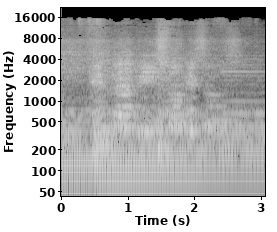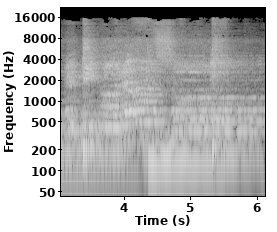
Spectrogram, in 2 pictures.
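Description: Christian worship song: voices singing over held instrumental chords, the low chord changing about four seconds in.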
